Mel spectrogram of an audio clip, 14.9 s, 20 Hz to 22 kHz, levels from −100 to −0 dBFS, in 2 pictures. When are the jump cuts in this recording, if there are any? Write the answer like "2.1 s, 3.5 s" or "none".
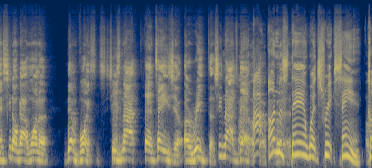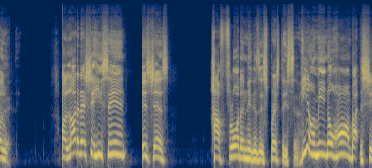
5.0 s

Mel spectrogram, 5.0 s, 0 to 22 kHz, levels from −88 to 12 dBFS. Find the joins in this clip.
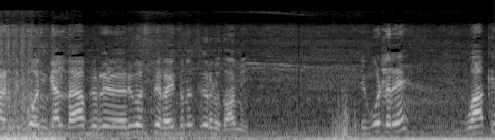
none

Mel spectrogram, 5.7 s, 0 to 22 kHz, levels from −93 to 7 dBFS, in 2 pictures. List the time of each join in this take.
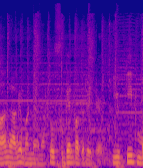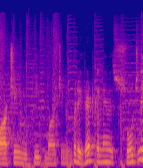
0.9 s, 2.1 s, 4.3 s

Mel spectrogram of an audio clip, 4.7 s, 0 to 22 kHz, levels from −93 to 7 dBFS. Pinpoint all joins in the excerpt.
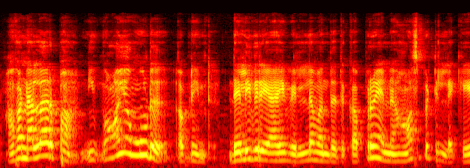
2.1 s

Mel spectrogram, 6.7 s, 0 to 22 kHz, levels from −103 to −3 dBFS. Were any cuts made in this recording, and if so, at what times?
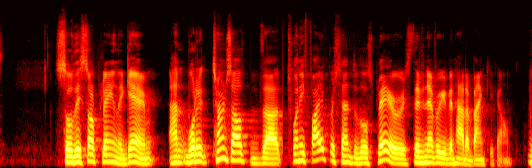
3.6 s

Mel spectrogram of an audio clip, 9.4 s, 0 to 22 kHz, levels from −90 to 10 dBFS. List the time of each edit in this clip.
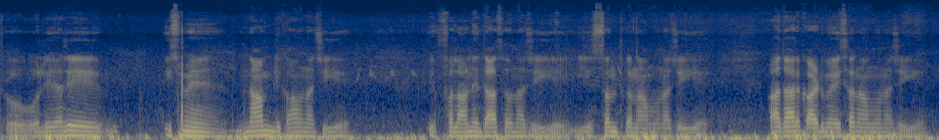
none

